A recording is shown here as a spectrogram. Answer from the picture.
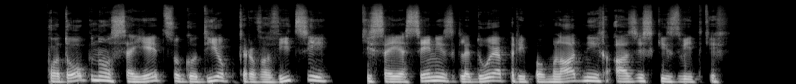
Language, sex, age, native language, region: Slovenian, male, 18-29, Slovenian, Drava region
